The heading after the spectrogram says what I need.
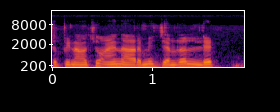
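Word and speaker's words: Augusto Pinochet: General अगस्टो पिनाचो pronounce पिनाचो and army general let द कूप। और general अगस्टो पिनासे, जिनको पिनासे भी कहा जाता है, वह एक आर्मी के जनरल थे, सेना के जनरल थे।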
